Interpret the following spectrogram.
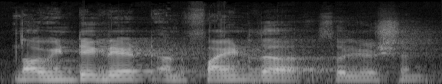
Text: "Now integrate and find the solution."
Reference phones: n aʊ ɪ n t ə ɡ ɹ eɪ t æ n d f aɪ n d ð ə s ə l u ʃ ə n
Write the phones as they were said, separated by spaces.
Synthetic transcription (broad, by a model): n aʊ ɪ n t ə ɡ ɹ eɪ t æ n d f aɪ n d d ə s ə l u ʃ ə n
